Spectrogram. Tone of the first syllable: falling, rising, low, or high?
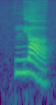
falling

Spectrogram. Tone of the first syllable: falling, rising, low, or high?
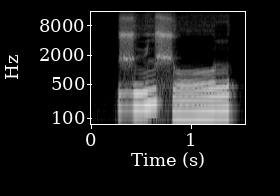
rising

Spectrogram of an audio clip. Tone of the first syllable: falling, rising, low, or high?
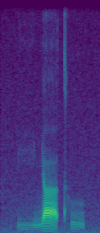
low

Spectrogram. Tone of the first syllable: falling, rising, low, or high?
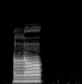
falling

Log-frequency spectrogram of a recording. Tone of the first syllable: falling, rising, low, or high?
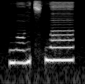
rising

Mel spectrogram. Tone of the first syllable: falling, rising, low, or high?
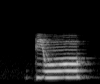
high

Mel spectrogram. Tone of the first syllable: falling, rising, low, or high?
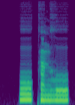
high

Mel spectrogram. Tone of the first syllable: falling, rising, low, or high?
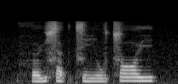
rising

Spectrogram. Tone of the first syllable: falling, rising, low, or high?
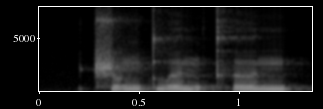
high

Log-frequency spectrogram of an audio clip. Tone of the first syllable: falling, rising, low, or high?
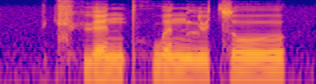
high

